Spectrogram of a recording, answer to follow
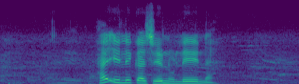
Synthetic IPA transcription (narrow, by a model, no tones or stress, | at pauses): hailɪkʼaʒ̥enulɪːna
